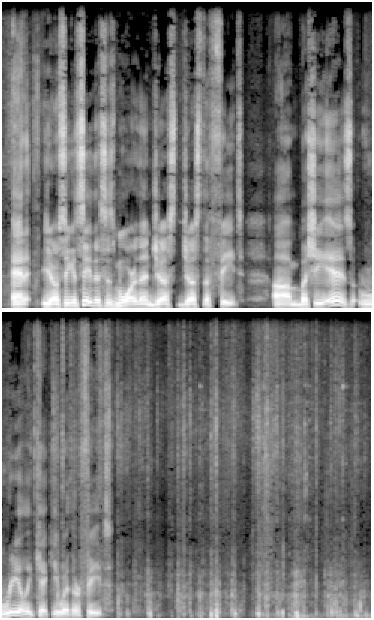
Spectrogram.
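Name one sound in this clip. Hooves thud on soft sand.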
